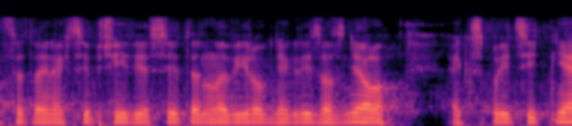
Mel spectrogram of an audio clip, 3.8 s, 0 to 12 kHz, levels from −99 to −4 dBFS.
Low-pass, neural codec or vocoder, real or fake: 7.2 kHz; codec, 16 kHz, 4.8 kbps, FACodec; fake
